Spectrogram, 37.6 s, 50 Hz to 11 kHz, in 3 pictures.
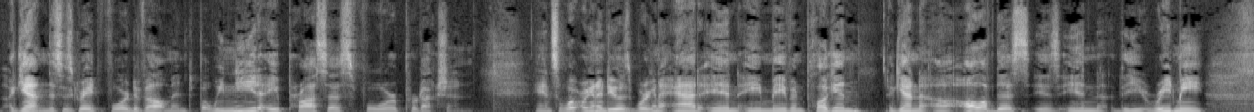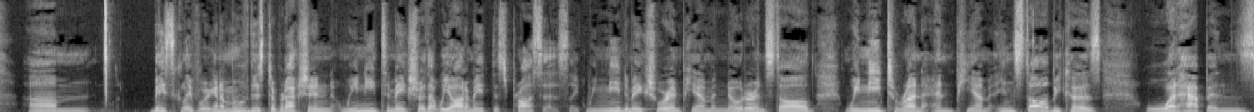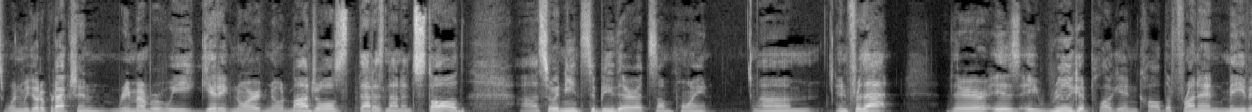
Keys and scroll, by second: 1.3 super+w.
